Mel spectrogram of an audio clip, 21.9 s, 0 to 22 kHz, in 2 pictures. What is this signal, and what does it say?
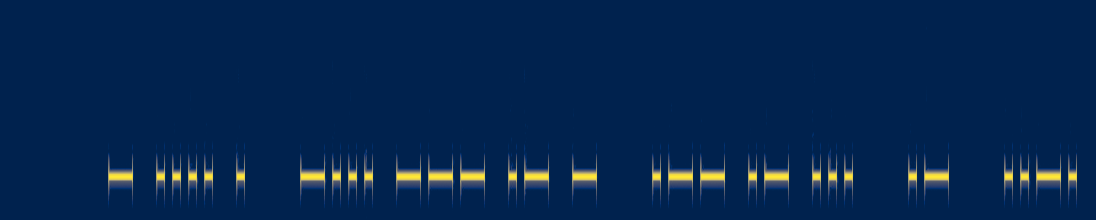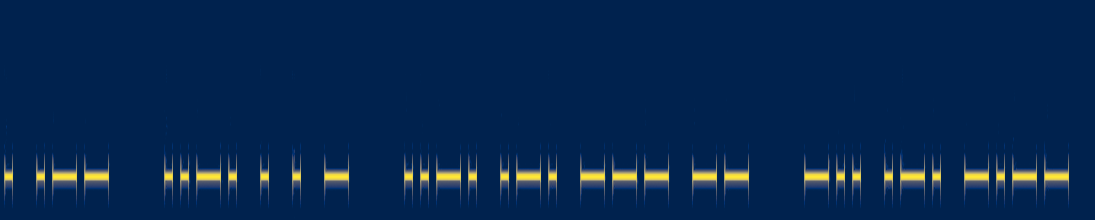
Morse code, heard as a keyed tone, about 15 wpm, 700 Hz. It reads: THE BOAT WAS A FEW FEET FROM DRY
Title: Sentences from Top 1000 Words - Review Part 3 - 15wpm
